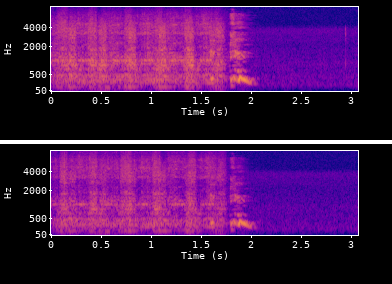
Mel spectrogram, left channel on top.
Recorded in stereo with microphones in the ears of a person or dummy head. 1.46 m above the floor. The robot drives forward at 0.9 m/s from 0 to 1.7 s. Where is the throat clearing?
25° left (ahead or behind); by 2.1 s 30° left (ahead or behind).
